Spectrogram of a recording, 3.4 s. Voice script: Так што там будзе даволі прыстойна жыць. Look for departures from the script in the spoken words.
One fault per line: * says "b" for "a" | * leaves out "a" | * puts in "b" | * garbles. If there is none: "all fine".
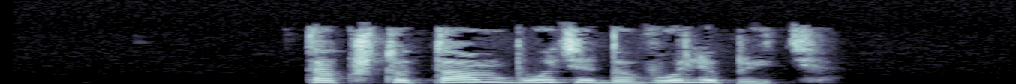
* leaves out "прыстойна"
